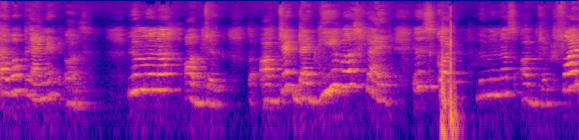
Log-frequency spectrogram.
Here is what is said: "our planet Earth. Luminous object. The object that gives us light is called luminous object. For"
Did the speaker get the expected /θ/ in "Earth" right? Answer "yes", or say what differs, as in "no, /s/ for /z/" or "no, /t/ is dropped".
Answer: no, /t/ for /θ/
